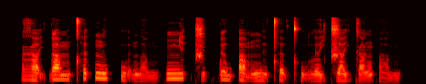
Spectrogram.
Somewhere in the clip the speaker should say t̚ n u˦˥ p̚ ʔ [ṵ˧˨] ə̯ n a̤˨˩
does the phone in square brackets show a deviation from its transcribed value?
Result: no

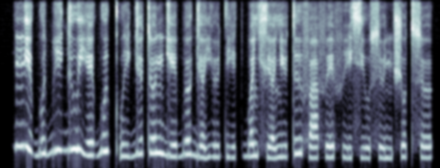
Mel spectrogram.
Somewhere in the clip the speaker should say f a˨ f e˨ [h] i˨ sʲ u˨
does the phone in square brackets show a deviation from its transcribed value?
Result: yes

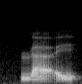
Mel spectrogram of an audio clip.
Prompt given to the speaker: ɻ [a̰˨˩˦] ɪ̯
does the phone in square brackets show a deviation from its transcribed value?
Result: no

